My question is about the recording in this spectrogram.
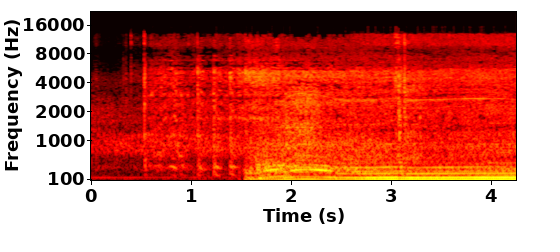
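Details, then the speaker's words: Subaru SVX with dual throttle bodies and automatic transmission, jump-started: a few cranking chugs, then it fires into a very loud, deep, raw rumble from the straight-piped, unsilenced exhaust. "Very loud, very straight piped."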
